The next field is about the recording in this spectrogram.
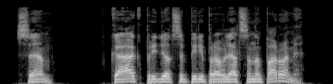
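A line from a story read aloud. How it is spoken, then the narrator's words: Thoughtful hmm. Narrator (Russian): Он хмыкнул и высказал вслух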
